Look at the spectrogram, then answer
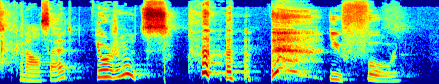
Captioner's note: laughs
